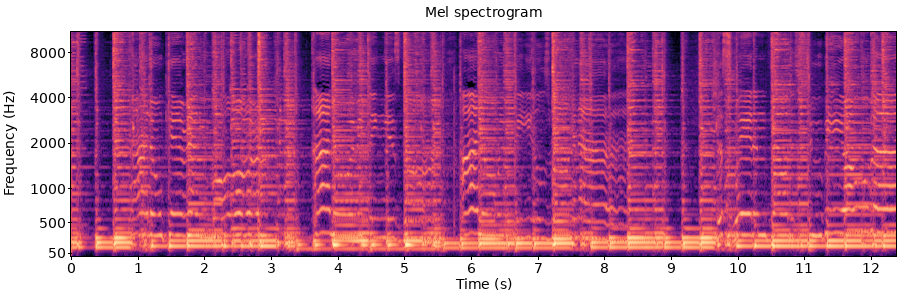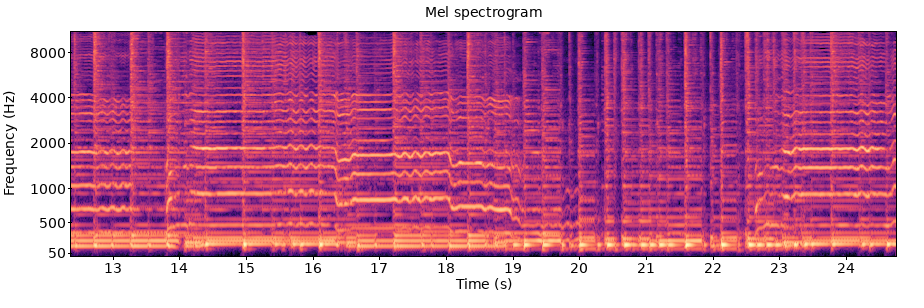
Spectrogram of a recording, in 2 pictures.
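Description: Acoustic guitar strummed, home-recorded on a single microphone, with no lyrics sung. In the second half long held melody notes sit over the strumming.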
